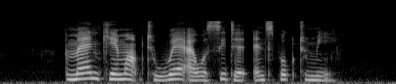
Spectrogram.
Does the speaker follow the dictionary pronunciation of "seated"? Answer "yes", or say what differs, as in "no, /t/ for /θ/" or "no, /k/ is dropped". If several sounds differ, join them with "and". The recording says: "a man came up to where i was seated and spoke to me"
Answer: yes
